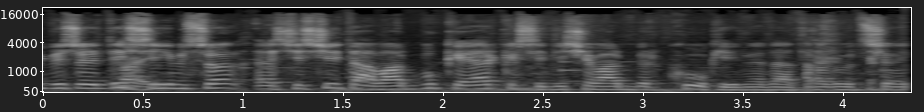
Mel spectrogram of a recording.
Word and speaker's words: Albuquerque: Ecco, io vorrei che tu dicessi che la pronuncia corretta è Albuquerque, non Albuquerque, come dice qualcuno in Italia. Albuquerque. Albuquerque, se andiamo a vedere,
